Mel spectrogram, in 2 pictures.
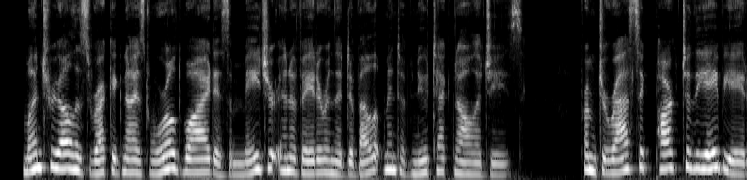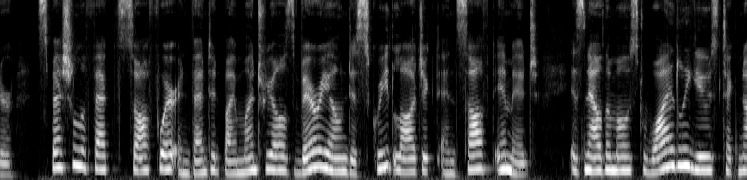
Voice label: Narration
